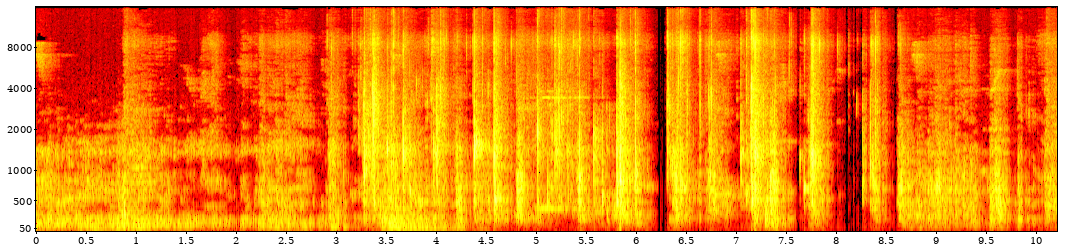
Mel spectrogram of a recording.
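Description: Soft sand blocks crumbling and slumping into a tub of muddy water under pressing hands: a dense, low wet crumble at first, then a run of short wet squelches and splats as the mud is squeezed.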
